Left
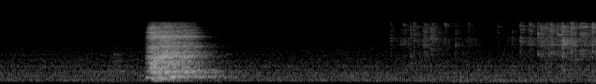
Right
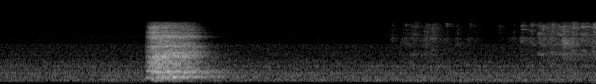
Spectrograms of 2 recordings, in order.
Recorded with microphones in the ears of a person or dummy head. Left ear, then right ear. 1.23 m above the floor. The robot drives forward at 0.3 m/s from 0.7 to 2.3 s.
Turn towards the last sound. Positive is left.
turn(degrees=30)  # may be behind; listen again after turning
